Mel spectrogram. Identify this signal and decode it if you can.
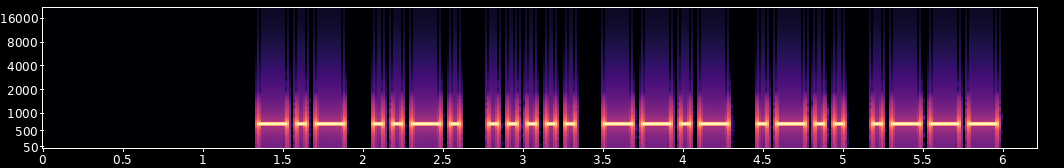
Morse code, heard as a keyed tone, about 20 wpm, 700 Hz. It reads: KF5QLJ
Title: USA Call Signs Repeated 3x 20wpm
